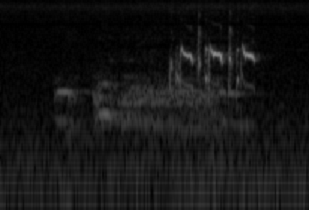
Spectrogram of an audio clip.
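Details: Sooty-headed bulbul, lively song for tutoring and luring: a low drawn-out crowing-like sound first, then three rapid bright whistled notes with falling slurs from the bulbul.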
